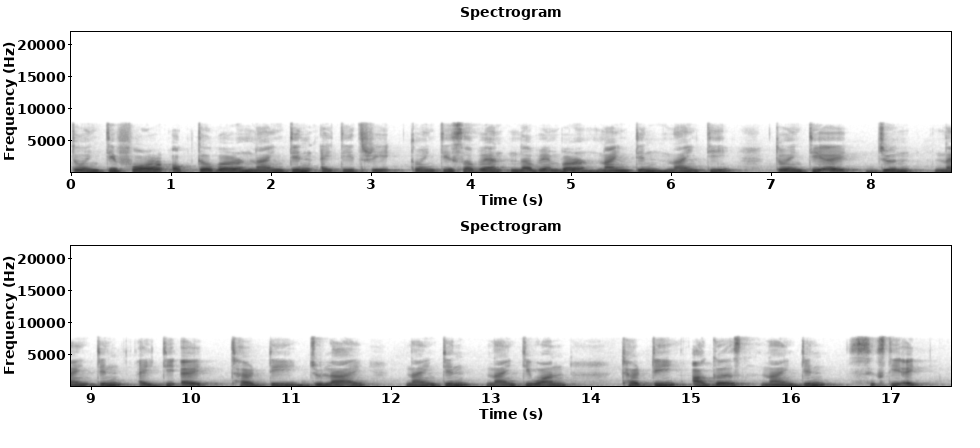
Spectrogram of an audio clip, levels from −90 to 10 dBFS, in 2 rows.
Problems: none marked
